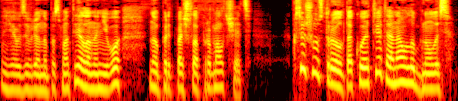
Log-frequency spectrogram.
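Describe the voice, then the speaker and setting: A woman narrating a romance novel in the first person, with an expressive, emotional reading. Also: low voice, fast, no echo. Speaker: audiobook reader.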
